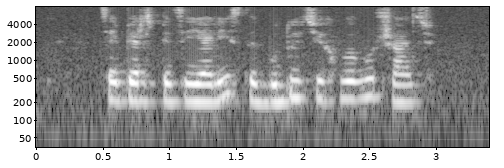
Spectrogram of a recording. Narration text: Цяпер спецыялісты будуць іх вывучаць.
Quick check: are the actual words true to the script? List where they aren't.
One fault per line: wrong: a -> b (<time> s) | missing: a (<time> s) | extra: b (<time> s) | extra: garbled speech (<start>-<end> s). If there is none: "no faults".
no faults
